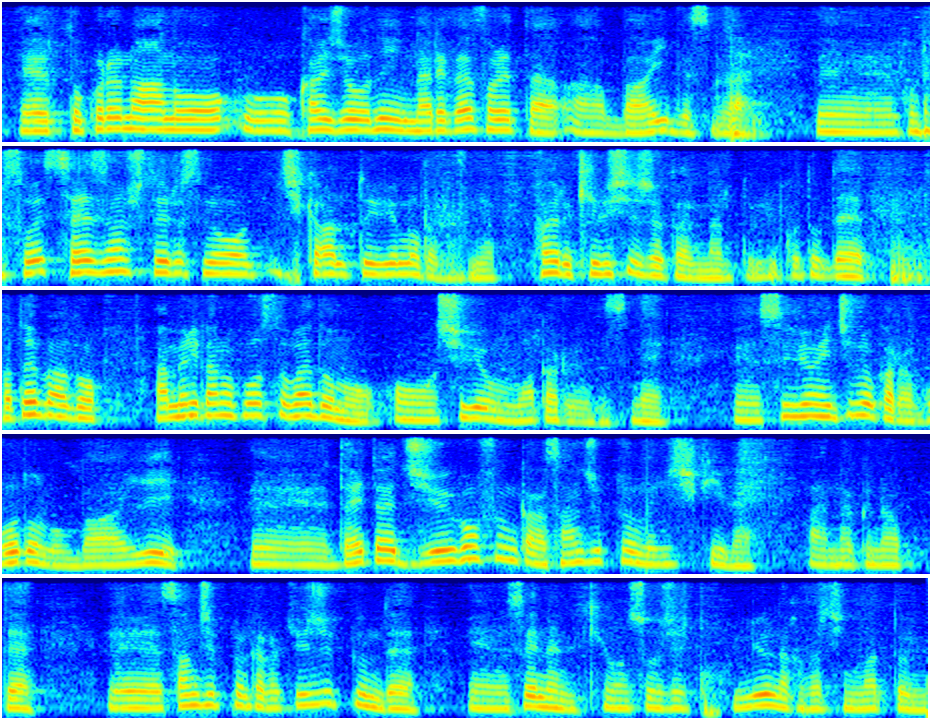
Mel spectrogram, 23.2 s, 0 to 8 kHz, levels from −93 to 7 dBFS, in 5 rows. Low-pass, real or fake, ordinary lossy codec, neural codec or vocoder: 7.2 kHz; fake; none; codec, 24 kHz, 0.9 kbps, WavTokenizer, medium speech release version 2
